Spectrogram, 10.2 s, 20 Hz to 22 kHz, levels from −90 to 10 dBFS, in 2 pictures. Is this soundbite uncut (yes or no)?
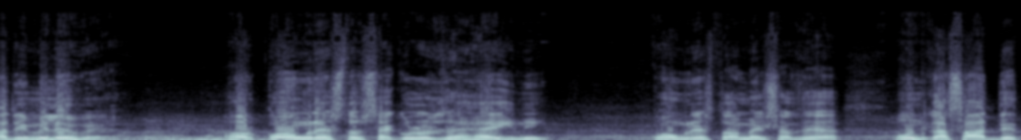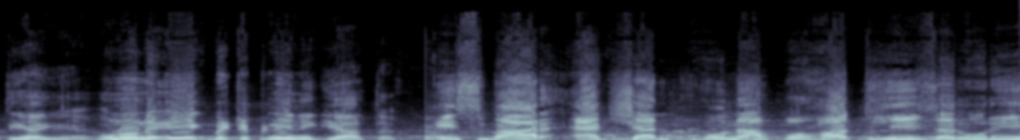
no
